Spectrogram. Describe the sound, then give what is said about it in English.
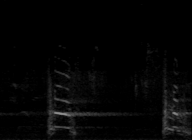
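A seagull gives two short, harsh calls about a second apart over a low, steady hum. “Seagull.”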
